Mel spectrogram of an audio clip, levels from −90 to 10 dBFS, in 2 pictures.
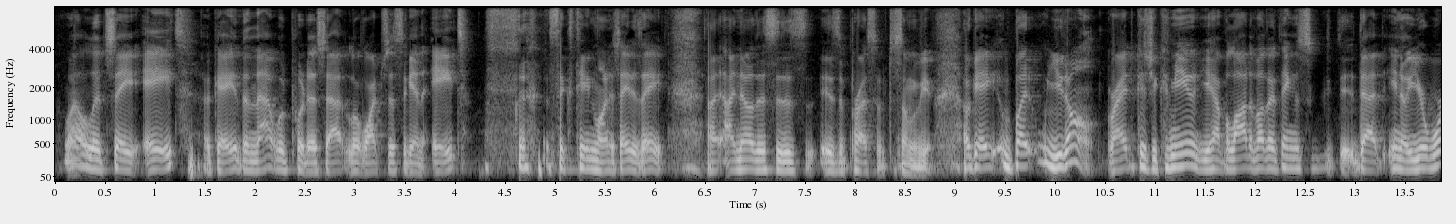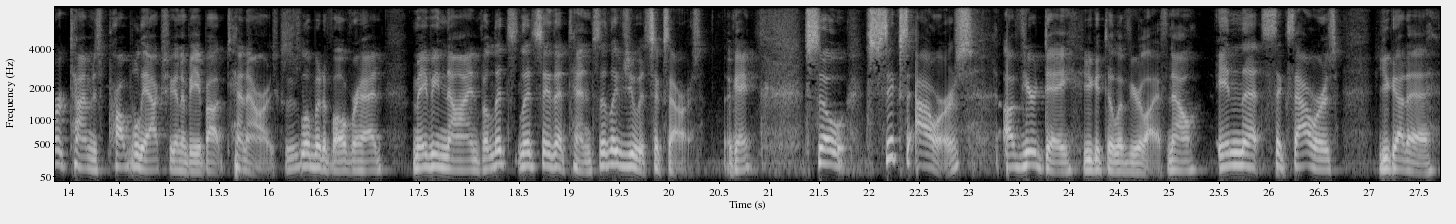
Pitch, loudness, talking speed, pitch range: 140 Hz, -20 LUFS, 225 wpm, 125-160 Hz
